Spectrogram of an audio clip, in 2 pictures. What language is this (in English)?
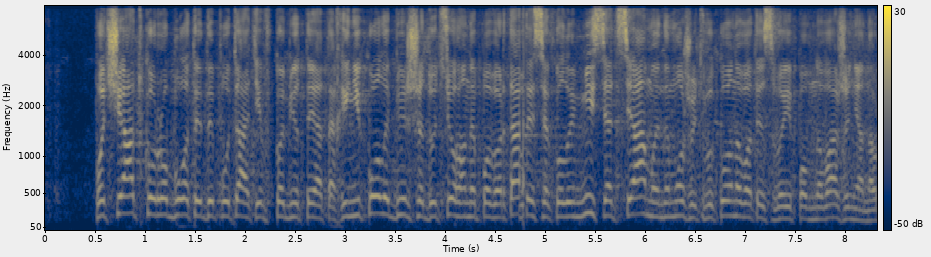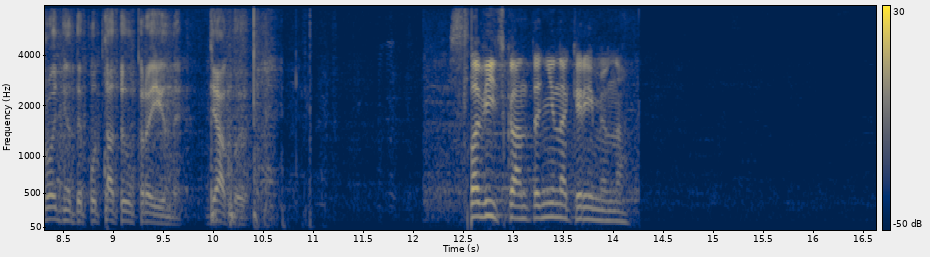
Ukrainian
